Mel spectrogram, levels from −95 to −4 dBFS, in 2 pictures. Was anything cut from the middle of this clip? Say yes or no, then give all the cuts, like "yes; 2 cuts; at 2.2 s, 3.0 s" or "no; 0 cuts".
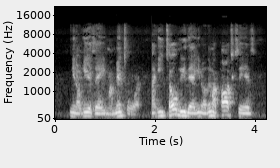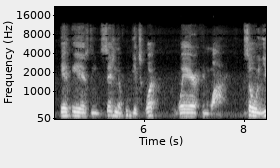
yes; 1 cut; at 2.0 s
